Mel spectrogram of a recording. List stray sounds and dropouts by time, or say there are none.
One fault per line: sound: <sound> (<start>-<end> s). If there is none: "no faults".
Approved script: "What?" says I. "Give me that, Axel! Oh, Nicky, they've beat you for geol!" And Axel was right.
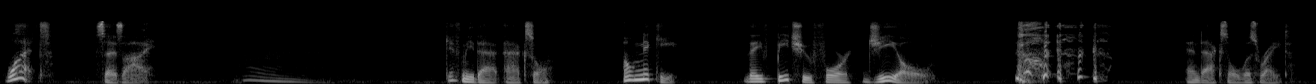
sound: sigh (2.3-3.7 s)
sound: cough (10.1-11.1 s)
